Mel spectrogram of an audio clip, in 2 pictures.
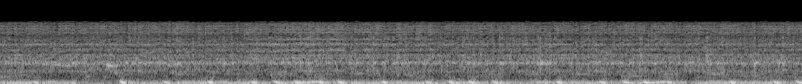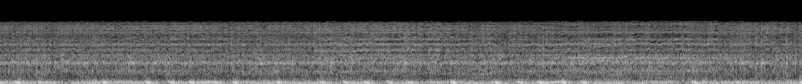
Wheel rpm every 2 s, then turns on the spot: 170, 170, 170, 170, 170, 170, 170, 170.
none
